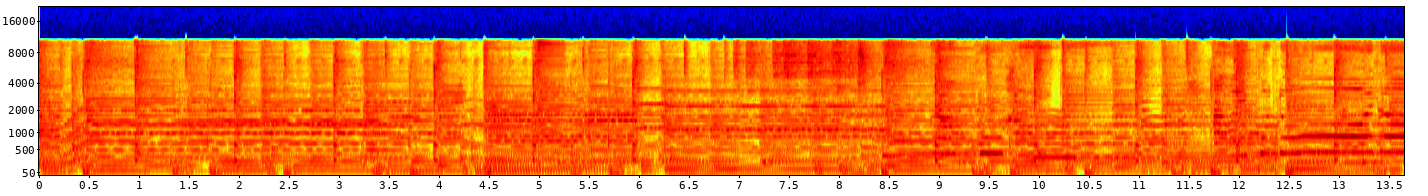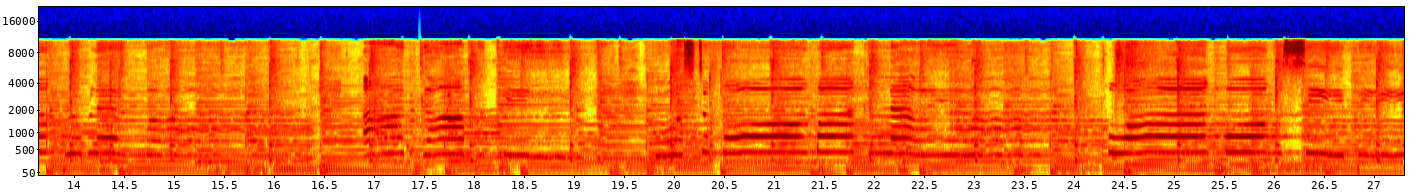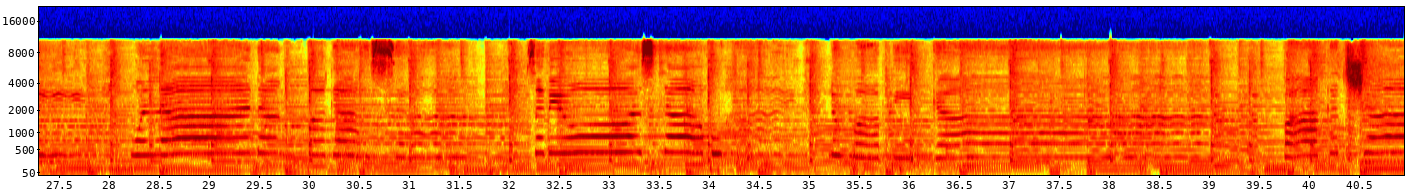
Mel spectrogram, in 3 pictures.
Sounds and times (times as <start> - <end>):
Music: 0.0 - 40.9.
